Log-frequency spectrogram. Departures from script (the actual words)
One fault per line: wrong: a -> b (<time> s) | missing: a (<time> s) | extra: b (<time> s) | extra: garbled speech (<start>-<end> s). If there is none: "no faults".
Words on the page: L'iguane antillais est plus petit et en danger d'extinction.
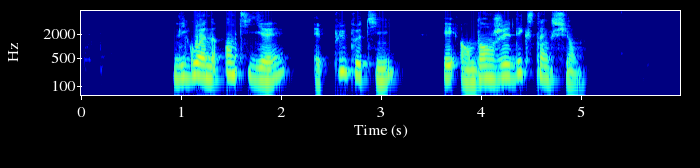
no faults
